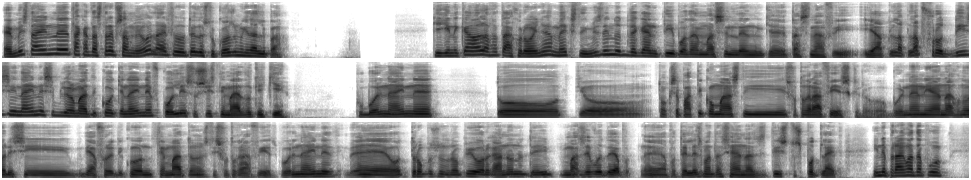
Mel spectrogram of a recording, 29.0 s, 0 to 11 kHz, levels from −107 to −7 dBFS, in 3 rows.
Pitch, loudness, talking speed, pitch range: 120 Hz, -19 LUFS, 190 wpm, 105-150 Hz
